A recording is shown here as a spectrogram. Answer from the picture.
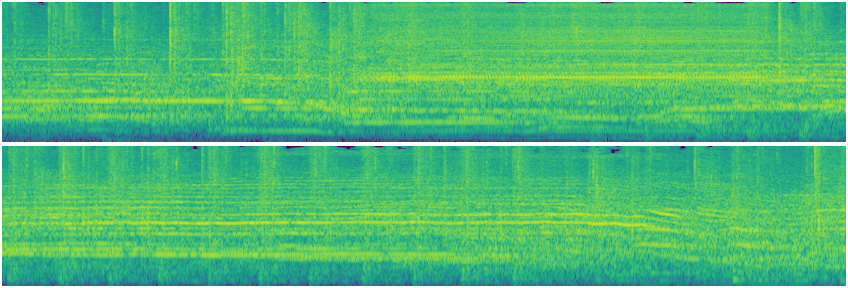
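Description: Gym crowd cheering and shouting at the final buzzer of a basketball game, with a long held high pitched sound over it from about two seconds in that drops away near the end.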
